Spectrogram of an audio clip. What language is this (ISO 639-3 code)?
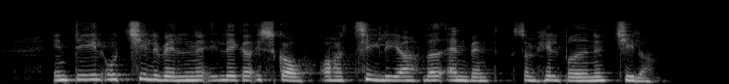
dan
